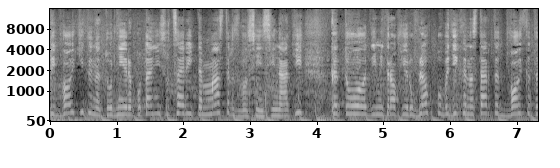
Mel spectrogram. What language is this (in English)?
Bulgarian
